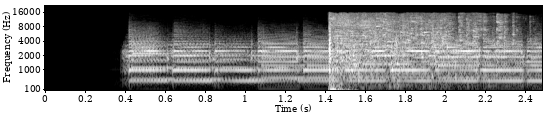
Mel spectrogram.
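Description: Logo-intro music sting: a sustained chiming chord starts about half a second in, and about a second later a loud shattering hit strikes, with the chord ringing on after it.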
